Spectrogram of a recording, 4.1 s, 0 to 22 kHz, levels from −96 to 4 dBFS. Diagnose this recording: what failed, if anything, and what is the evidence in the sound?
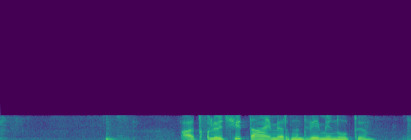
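Nothing failed; the recording shows no fault.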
